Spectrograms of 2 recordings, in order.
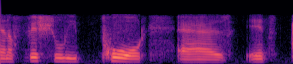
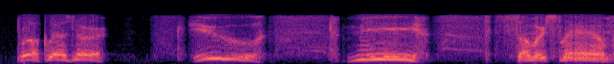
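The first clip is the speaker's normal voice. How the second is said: very slow, drawn-out, swooping, pitched-up call; 8 semitones higher than usual. Imitating a wrestler's dramatic challenge: Triple H impression. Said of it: "I do a pretty good Triple H impression".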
